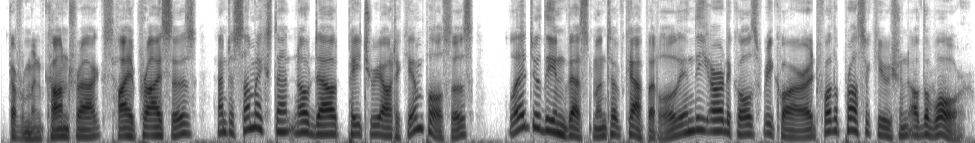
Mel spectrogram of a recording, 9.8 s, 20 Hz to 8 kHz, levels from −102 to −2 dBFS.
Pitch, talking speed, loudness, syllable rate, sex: 140 Hz, 170 wpm, -20 LUFS, 5.4 syllables/s, male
